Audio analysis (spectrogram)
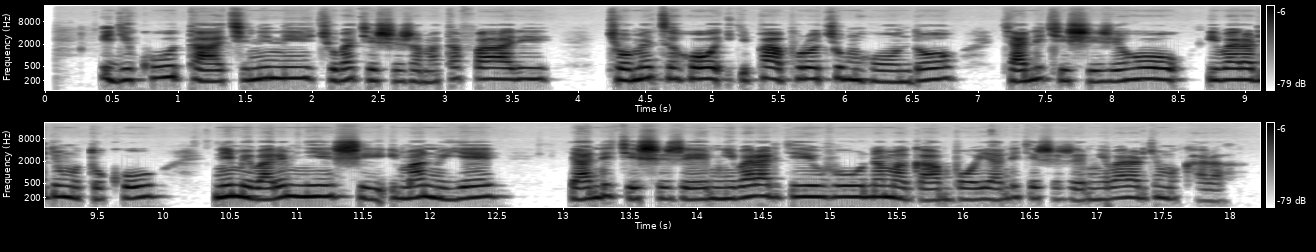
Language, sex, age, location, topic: Kinyarwanda, female, 18-24, Huye, education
